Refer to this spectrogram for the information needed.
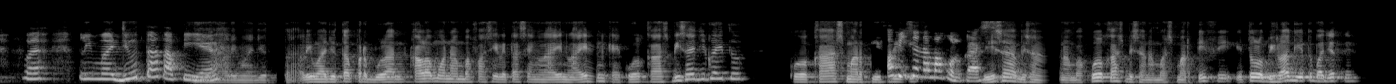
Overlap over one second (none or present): none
